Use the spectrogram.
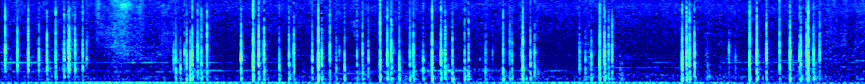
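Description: Long nails of both hands scratch and tap the white padded faux leather backrest of a gaming chair. Quick, dry, crisp clicks and soft scratching strokes come in uneven rapid bursts over a steady low hum, and each tap dies away almost instantly on the cushioned surface.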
